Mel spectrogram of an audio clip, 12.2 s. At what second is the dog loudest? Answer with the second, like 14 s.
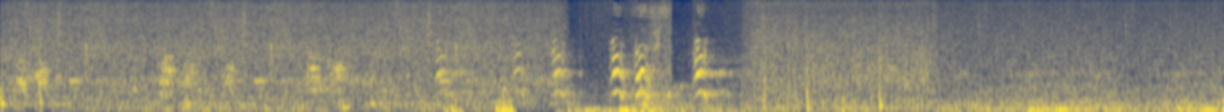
6 s.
